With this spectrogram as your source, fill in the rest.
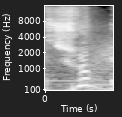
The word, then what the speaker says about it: शुद्ध: इनका कहना है कि ढोल गवाह शूद्र पशु नारी। शुद्र नहीं है, शुद्ध है वो। उसको गलत ये प्रोनाउंसिएट करते हैं, बोलते हैं कि भाई कचरा है।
